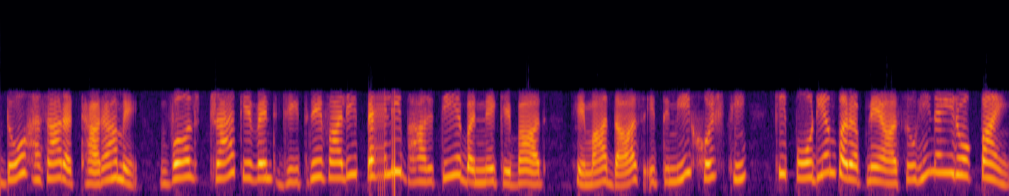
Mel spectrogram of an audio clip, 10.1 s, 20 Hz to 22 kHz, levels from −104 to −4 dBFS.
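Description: Speech carried over a narrow 150 Hz to 3.4 kHz telephone band, and between 3.78 and 3.94 s it suffers packet loss with the last packet repeated. About 80 ms goes missing across 160 ms, and the longest run is 60 ms, which points to 20 ms packets. The repeated segments buzz near 50 Hz. On a waveform this shows as identical repeating blocks, and on a spectrogram as evenly spaced vertical stripes.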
